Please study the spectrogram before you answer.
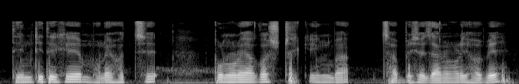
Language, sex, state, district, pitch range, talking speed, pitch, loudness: Bengali, male, West Bengal, Alipurduar, 95-110 Hz, 115 wpm, 105 Hz, -17 LUFS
